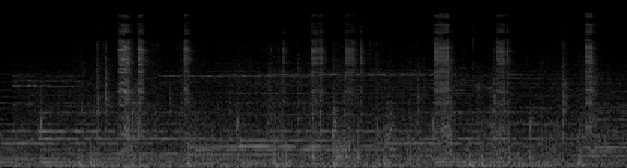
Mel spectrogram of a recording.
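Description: Gaming chair's base creaking and squeaking several times as someone sits in it and leans back against the backrest: a squeak that has come on after two months of use. Background music plays throughout.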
